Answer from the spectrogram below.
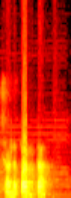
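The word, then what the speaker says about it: txalaparta: aquí en España hay un instrumento que se utiliza mucho en el País Vasco, que es la chalaparta, se llama chalaparta, de X se escribe, y digo aquí, pero son unas tablas que se tocan y con dos malicas, se llaman, ¿vale?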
